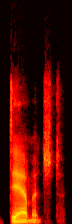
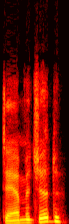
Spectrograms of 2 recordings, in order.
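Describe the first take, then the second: First: The ending joins the word with no extra syllable. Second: The ending is said as an extra syllable. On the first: The speaker calls it right. "try and pronounce it without saying the E" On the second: The speaker calls it wrong. "So not damaged"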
